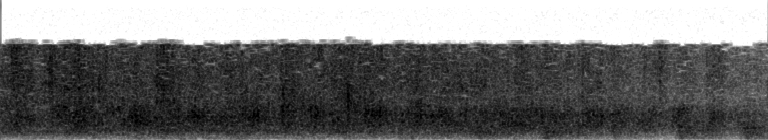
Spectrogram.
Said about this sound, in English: Oh, go ahead and clap.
